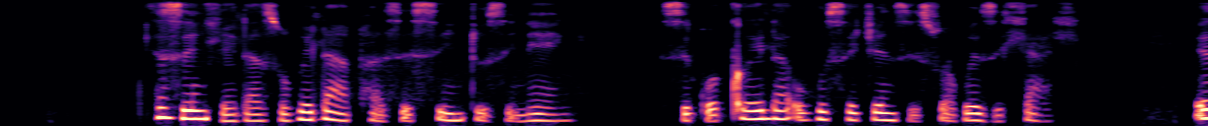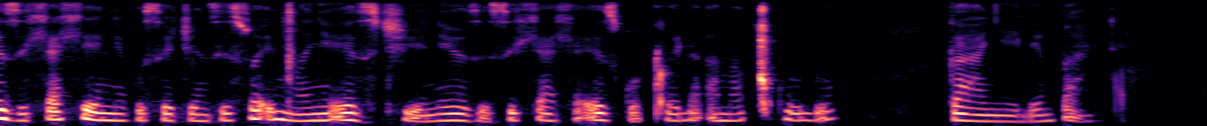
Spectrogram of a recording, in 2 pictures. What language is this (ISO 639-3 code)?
nde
